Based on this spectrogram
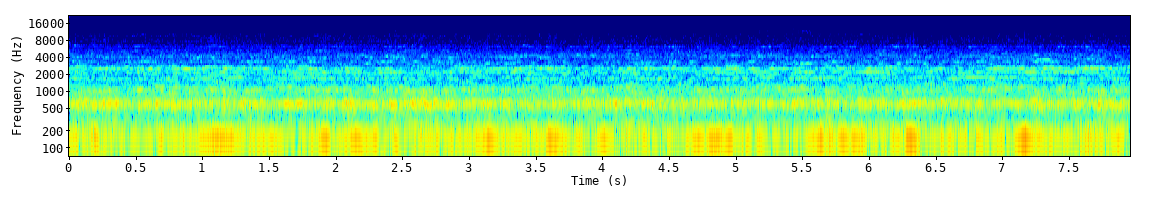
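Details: Campo 200,000 BTU heater, thermostat-controlled, fed through 25-foot 1-inch hose; flame just lit after air purged from lines, fans not yet on while heat exchanger warms; steady low roar and smooth hum, no sputter or surging: burner running normally.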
